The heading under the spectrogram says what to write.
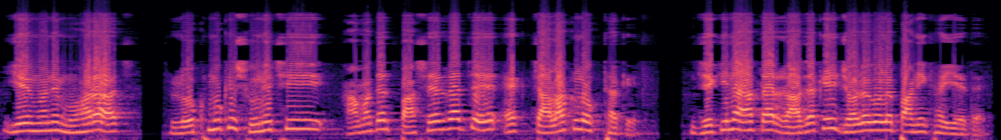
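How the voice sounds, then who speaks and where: A man playing a flattering, hesitant royal minister in an animated folk tale, speaking obsequiously. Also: sits high, normal speed, poor audio. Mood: cautious. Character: deferential, flattering royal minister serving a king.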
